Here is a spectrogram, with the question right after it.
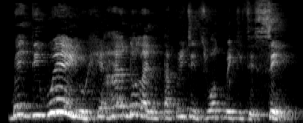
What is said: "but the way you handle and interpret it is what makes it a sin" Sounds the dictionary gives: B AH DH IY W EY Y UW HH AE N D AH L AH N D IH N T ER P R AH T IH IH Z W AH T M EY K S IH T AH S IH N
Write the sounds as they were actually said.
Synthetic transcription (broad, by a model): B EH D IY W EY Y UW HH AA N D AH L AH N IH N T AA P R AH T IH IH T W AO T M EY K IH T AH S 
